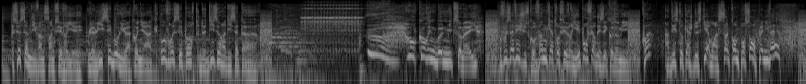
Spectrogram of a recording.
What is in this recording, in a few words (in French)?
Medley Campagnes Régionales - Tons Dynamiques, Radio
